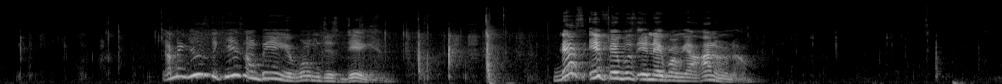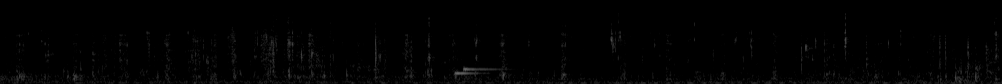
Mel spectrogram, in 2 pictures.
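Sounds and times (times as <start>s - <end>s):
crunching and chewing: 0.0s - 1.7s, 7.6s - 20.0s
faint two-note tone: 14.6s - 15.0s.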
